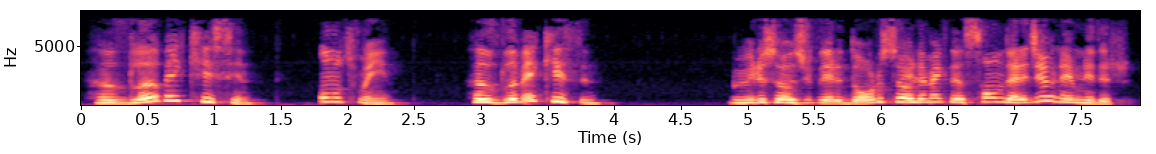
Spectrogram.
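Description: A tiny, excitable old wizard teacher, put on by a woman reading aloud, squeaks out each instruction slowly and firmly. The high voice comes through a dull, lo-fi recording. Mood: instructing. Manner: squeaking, slow and emphatic.

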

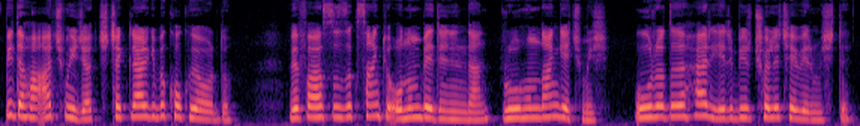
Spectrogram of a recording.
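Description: A woman reading a classic novel aloud in a measured, literary narration. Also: sits high, a little mellow. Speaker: audiobook narrator. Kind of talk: scripted narration.

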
